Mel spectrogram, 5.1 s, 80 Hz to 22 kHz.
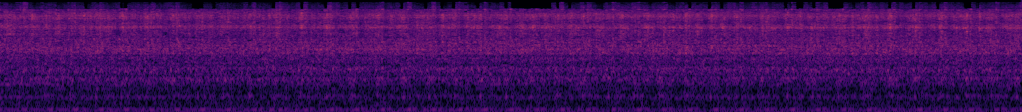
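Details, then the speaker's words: Daihatsu Hijet 1.3 EFI 16V in a Piaggio Porter, check engine light on, cylinder 4 misfire: petrol engine idling unevenly with an irregular low chug; misfire rough idle. "there is a misfire the engine is running really rough"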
